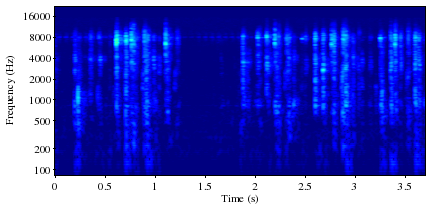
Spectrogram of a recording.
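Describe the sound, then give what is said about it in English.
Rapid clatter of keys on a computer keyboard, two bursts of quick irregular typing separated by a short pause, fairly quiet, with no voices. “Let me just see if I can change things to that, because there is just a straight up mute button on my keyboard.”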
